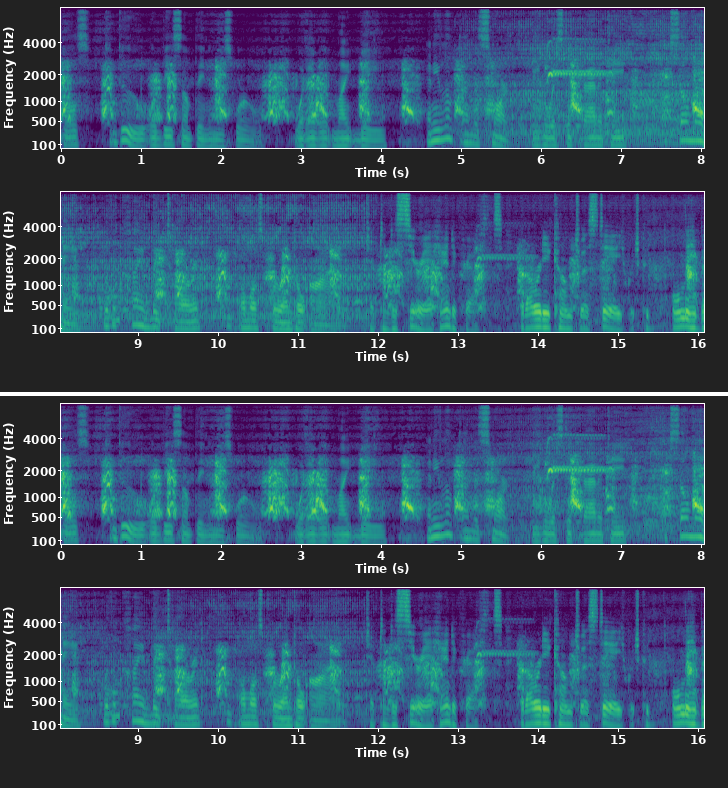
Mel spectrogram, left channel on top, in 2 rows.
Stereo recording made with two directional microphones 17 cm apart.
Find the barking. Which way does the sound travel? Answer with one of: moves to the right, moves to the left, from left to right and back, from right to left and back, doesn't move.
moves to the left.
